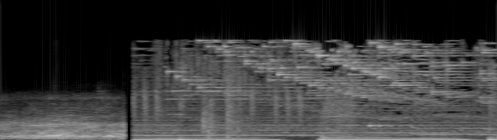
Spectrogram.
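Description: A musical jingle plays.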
